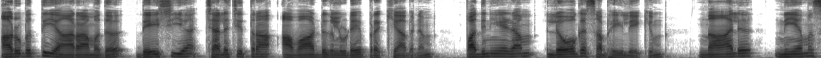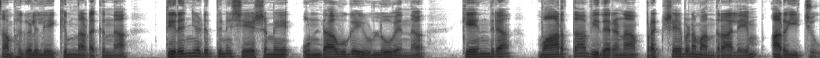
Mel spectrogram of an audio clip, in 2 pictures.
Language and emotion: Malayalam, neutral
